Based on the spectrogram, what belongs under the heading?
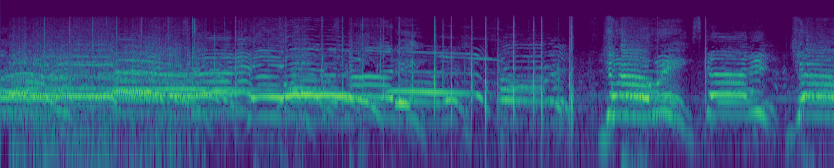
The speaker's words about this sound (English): The crib sheets to which Mediate refers are filled with esoterica shouted at the appropriate moment. A birthday wish to one player, the name of another's dog, or a joint cheer for golfer Scott Hebert and his caddy.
